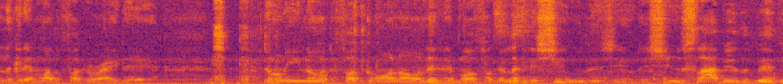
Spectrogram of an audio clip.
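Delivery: muttered commentary. Retold or imitated. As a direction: rattle it off low under your breath, mocking. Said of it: "I be like".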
